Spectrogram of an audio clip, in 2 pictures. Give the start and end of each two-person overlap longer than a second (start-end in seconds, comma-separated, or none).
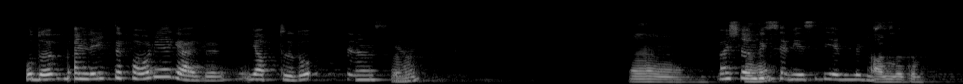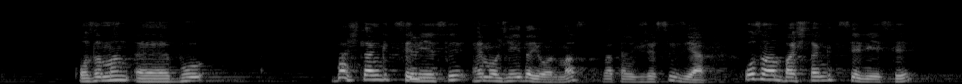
none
